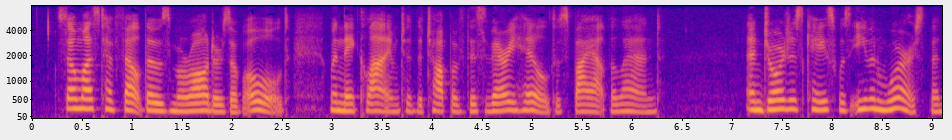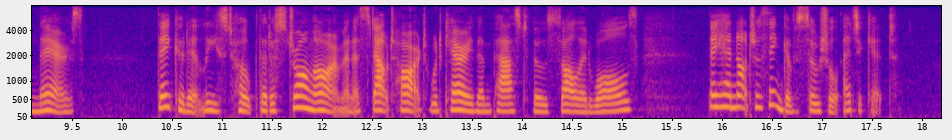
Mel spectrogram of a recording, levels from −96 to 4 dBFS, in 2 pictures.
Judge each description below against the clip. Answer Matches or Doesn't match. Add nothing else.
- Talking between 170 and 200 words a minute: Matches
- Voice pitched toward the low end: Doesn't match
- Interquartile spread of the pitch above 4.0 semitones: Doesn't match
